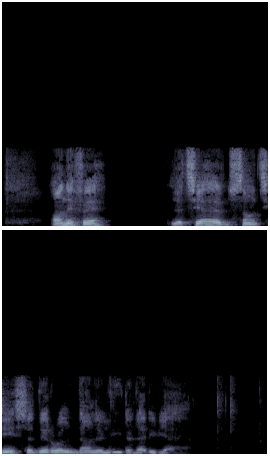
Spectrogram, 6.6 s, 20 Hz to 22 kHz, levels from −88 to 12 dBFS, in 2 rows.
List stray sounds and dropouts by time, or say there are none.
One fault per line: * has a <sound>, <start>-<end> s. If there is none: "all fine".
all fine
